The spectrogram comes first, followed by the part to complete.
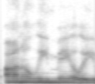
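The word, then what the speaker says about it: Anneli Maley: bad because i just butchered her name and mispronounced it horribly but i'll make it up to anali maylie by saying her name correctly kamaya smalls as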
